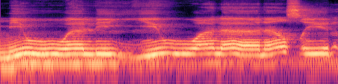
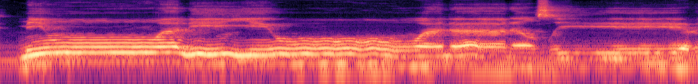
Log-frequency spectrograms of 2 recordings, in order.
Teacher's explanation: Itu sama-sama idgham bigunah ya. sama-sama harus dimasukkan nunnya ke wau dan disertai dengan dengung. Nah, setiap kita menemukan bacaan begini pastikan harus ditahan dulu.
